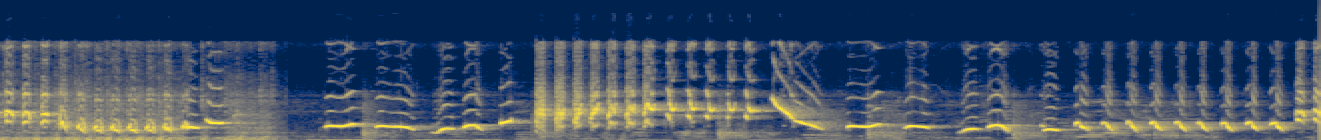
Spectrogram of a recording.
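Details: Caged greater green leafbird, a frequent contest winner around Palembang, in a training recording: rapid chattering trills alternating with slurred whistled notes, bursts of quick repeated elements high in pitch with brief pauses.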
